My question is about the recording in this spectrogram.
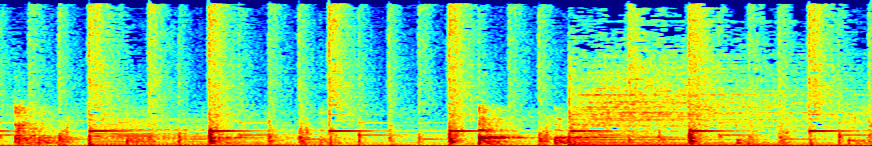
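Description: Background music with a steady beat of percussive strokes about two a second over held bass notes; the bass changes about three seconds in.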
